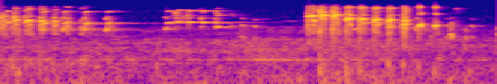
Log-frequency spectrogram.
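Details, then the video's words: Minnesota nesting eagles vocalizing at dawn in March as the male relieves the frost-covered female from incubating two eggs; thin high whistled notes followed by a fast descending series of loud piping chatters. "MNBound Eagles Morning Greetings"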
